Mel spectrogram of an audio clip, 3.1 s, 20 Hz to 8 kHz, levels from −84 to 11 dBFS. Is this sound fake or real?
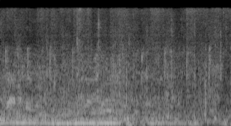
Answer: fake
